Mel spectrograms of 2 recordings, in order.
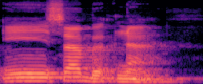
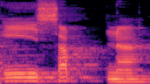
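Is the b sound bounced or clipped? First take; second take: bounced; clipped. First: The b sound is released with an echoing bounce. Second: The b sound is clipped without an echo. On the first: The speaker calls it right. "Harus ada pantulan" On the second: The speaker calls it wrong. "jangan sekedar dibaca isabna, sabna, kurang, kurang pantulan"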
